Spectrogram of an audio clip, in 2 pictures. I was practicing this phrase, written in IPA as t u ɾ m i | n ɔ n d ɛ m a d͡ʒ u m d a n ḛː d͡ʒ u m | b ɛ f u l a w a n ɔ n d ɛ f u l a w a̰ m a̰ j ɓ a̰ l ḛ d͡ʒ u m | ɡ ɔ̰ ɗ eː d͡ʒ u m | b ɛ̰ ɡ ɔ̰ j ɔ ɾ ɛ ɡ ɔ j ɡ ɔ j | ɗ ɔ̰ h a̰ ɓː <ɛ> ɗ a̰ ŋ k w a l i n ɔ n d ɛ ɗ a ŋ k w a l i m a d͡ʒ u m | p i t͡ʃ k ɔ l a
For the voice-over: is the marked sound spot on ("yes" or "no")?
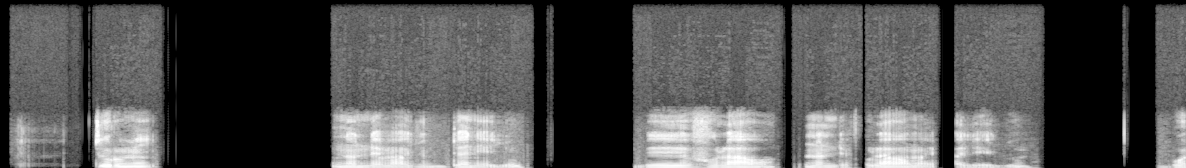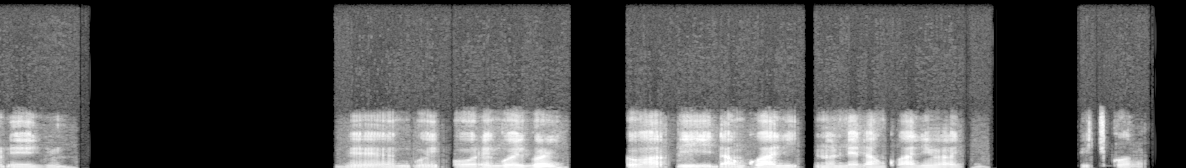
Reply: no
